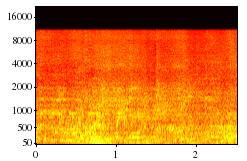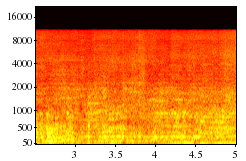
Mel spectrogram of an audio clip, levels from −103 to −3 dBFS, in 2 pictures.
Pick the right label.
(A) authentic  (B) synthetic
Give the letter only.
B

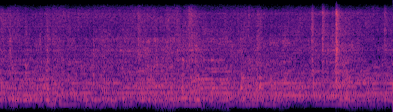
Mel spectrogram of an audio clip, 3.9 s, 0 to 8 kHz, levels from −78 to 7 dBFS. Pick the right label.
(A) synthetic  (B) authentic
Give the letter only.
A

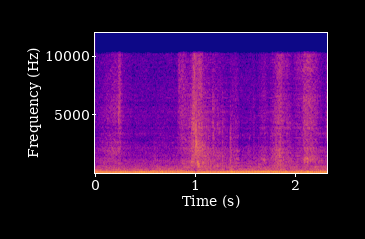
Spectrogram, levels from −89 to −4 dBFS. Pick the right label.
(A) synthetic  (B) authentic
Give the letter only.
A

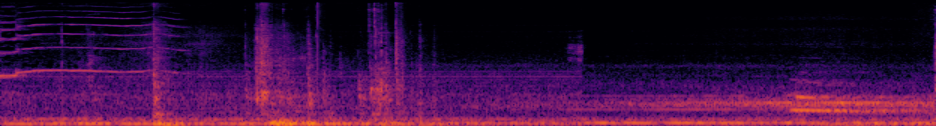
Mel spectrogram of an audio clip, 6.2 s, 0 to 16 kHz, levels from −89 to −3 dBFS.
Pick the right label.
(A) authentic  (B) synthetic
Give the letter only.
A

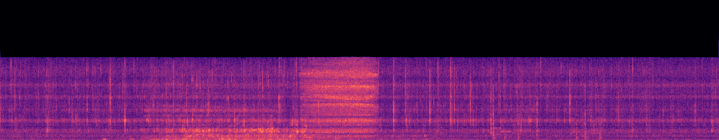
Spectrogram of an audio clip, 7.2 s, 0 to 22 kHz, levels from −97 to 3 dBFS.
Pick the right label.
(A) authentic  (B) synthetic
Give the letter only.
A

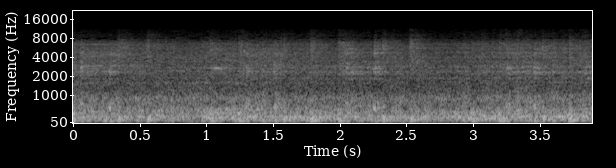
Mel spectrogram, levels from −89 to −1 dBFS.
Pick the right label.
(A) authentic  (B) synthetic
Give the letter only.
A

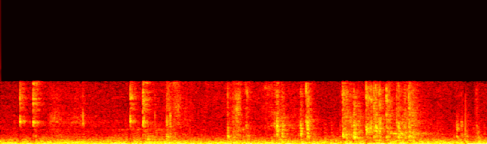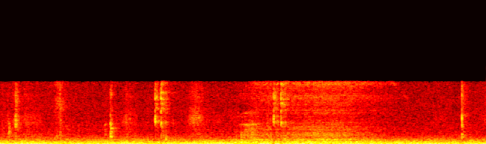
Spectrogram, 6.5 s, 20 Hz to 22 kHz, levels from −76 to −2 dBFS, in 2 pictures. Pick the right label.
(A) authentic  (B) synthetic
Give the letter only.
A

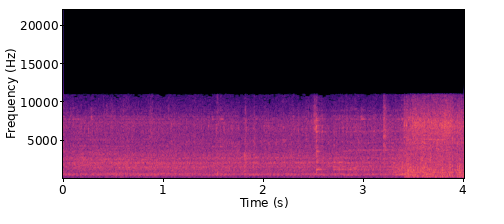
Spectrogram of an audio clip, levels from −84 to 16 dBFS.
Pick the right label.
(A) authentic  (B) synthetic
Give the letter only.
A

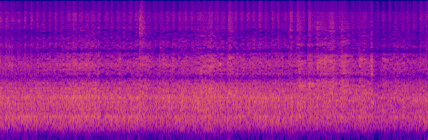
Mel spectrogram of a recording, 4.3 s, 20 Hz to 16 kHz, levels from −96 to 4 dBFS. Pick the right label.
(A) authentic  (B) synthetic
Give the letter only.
A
